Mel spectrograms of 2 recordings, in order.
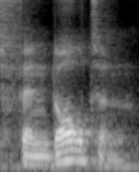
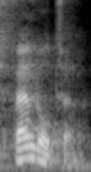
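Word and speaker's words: Fendalton: programmed into the computer wanted to continuously pronounce the name of the street as fenn dalton but to my eye looking at the map i thought the pronunciation was fendlton so i started a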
